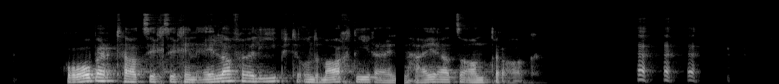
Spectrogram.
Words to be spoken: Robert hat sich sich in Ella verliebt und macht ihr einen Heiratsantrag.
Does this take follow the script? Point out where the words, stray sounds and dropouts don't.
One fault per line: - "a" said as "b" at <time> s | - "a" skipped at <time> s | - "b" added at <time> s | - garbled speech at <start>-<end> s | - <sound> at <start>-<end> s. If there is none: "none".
- dropout at 4.0-4.1 s
- laugh at 6.4-7.0 s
